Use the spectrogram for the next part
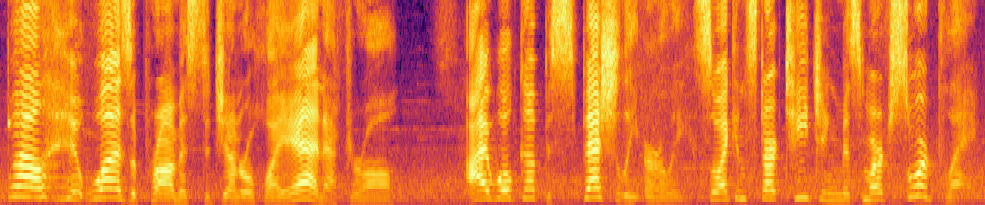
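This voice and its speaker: A woman's voice: on the high side, very animated, pushed and bright, a little hiss or hum. An actress voicing an earnest, bashful teenage boy swordsman in a game, speaking politely and a little formally. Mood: polite, proud. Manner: polite, formal, slightly halting. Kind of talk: game cutscene acting. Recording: prominent music behind the voice.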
